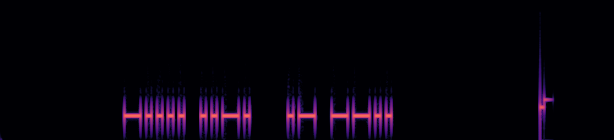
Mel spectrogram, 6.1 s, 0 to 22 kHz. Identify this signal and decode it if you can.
Morse code, heard as a keyed tone, about 22 wpm, 700 Hz. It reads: 6F AZ
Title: Field Day Exchanges Encore - 22wpm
